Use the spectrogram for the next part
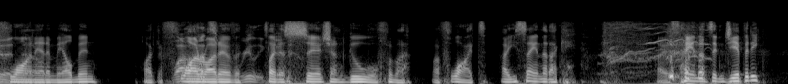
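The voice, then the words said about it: Put-on Australian accent. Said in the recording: “nice accent ... congratulations on pronouncing Jeopardy so fluently in an Australian accent ... That was really good.”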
